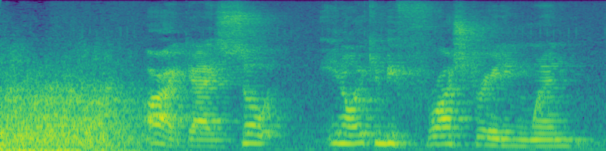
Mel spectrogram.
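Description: A middle-aged man speaks calmly and clearly into a microphone, close by.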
